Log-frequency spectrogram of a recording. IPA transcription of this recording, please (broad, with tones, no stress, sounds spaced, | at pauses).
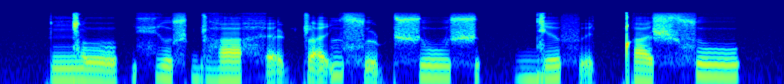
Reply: ŋ͡ǀ ʊ˨ | ç u˨ s ɖʱ a˨ h ɛ̰˦ ʈ a̰˦ ʎ s ṵ˦ ʈ ʃ u˦ ʃ | ɟ ɪ˨˦ f ḛ˨ ǃ a˨ ʃ s u˦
